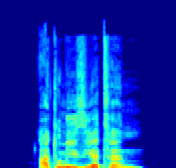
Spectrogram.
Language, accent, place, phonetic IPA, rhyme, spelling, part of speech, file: German, Germany, Berlin, [atomiˈziːɐ̯tn̩], -iːɐ̯tn̩, atomisierten, adjective / verb, De-atomisierten.ogg
- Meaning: inflection of atomisieren: 1. first/third-person plural preterite 2. first/third-person plural subjunctive II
